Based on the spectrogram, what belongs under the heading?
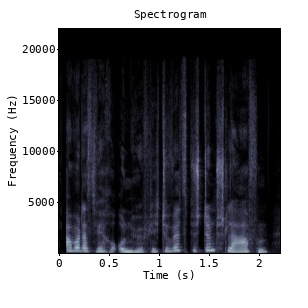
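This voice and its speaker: A woman's voice: fairly high pitch, fast talker, breathy edge, no room sound, studio quality. A woman voicing a friendly, outgoing teenage boy in a read-aloud story, asking eager, open questions.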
